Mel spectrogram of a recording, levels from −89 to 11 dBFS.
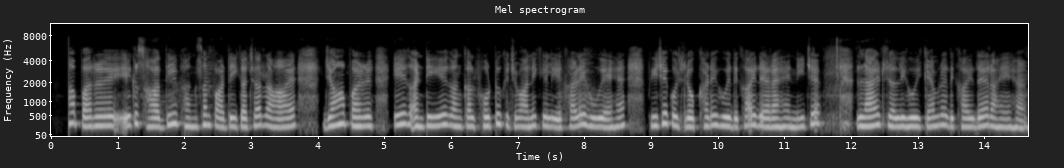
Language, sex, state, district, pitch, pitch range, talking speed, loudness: Hindi, female, Chhattisgarh, Kabirdham, 230 Hz, 220-250 Hz, 170 wpm, -22 LUFS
